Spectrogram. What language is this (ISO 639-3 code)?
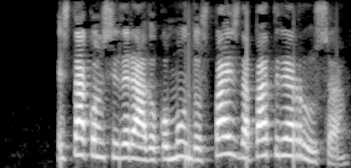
glg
